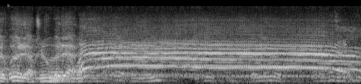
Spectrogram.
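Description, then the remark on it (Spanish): A donkey brays loudly, a single long, strained, nasal cry that holds steady for several seconds after a rougher start. “Mira, burro.”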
